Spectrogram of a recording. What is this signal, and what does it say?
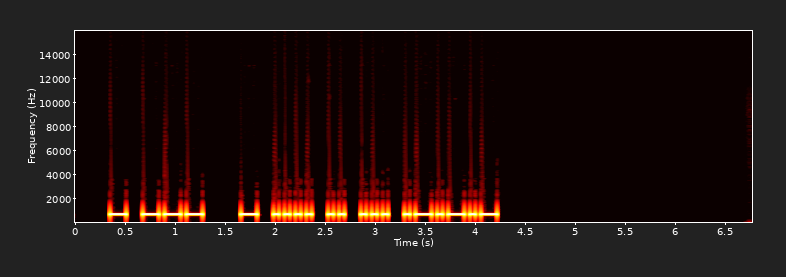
Morse code, heard as a keyed tone, about 22 wpm, 700 Hz. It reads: TO THIS.
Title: Sentences from Top 1400 Words 22wpm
